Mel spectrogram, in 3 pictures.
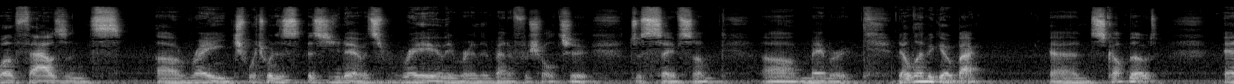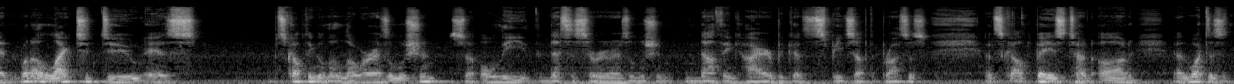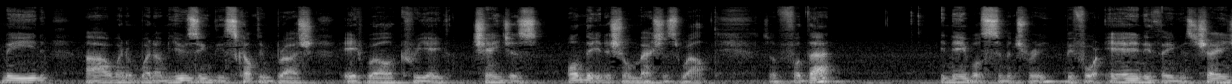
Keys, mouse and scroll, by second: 9.0 ctrl+Tab, 12.9 middle click, 25.2 middle click, 35.7 middle click.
